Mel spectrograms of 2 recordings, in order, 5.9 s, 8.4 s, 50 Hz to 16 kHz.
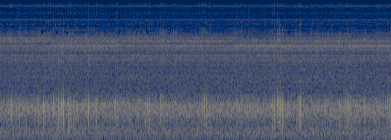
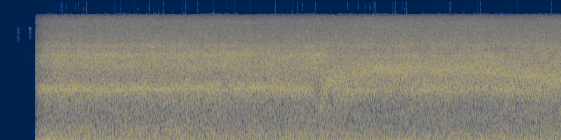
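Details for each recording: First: Ultrasound recording of a thermodynamic disc steam trap: soft steady hiss with faint intermittent crackles, two openings in 20 seconds, within the normal 2–10 per minute, no blow-through; good working trap. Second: Ultrasound recording of a failed steam trap: constant unbroken rushing hiss, continuous flow with high turbulence, not modulating open and closed; trap failed open, blowing steam through.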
